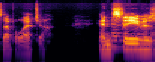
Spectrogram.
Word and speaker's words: Appalachia: So that's how you pronounce Appalachia.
